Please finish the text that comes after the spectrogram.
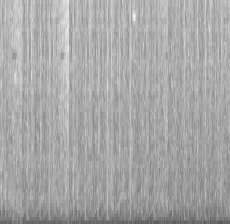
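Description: Gunfire in Garry's Mod Trouble in Terrorist Town, a loud, dense burst of rapid automatic shots rattling continuously from start to finish, close and aggressive with no pauses.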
